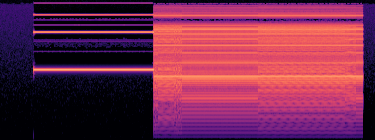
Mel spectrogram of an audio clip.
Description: Commodore tape loading (standard loader), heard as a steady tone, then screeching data.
